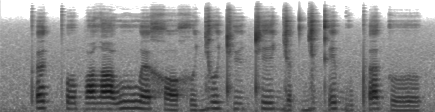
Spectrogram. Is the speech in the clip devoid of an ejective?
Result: no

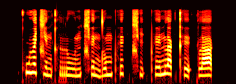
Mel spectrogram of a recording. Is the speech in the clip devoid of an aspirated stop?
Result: no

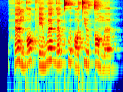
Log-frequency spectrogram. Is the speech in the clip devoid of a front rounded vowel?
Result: no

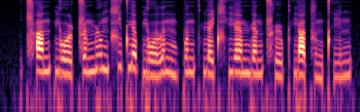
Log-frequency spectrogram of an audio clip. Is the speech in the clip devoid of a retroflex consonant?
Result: no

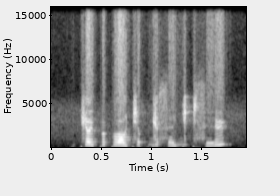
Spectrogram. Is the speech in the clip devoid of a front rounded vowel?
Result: no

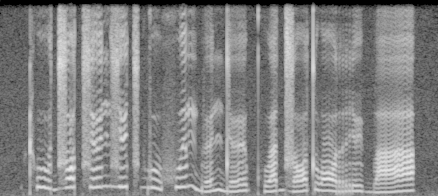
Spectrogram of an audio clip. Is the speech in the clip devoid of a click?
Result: yes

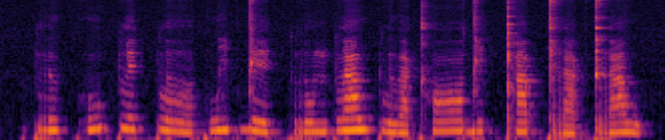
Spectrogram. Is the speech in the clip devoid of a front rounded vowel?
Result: yes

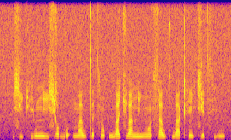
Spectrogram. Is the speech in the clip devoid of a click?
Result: yes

